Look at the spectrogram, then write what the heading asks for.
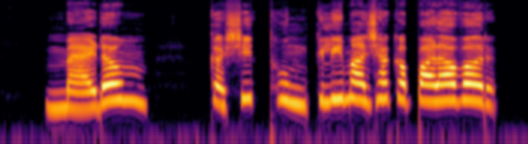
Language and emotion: Marathi, disgusted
